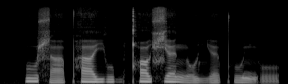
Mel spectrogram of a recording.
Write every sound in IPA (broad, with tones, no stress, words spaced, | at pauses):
u˦ɬa˨pʰa˦ ju˧bqʰu˦ ɕɛ˦no˨ʎɛ˨ pʰu˧ɲo˨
